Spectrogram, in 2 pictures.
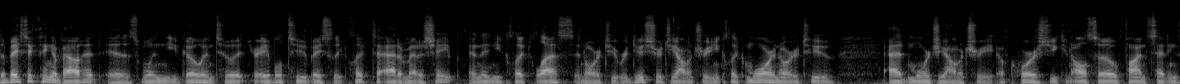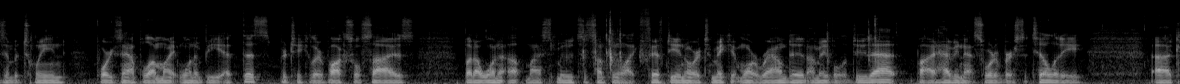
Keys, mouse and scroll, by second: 2.9 click, 4.5 click, 6.6 click, 6.8 click, 7.1 click, 7.9 click, 14.2 click, 16.5 click, 17.6 KP_5, 17.7 KP_0, 17.9 KP_Enter, 20.4 alt+v, 21.0 click, 22.8-23.6 middle drag.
